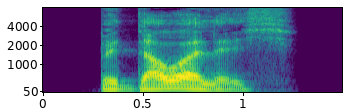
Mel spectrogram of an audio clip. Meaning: regrettable
- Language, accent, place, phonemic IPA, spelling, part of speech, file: German, Germany, Berlin, /bəˈdaʊ̯ɐlɪç/, bedauerlich, adjective, De-bedauerlich.ogg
